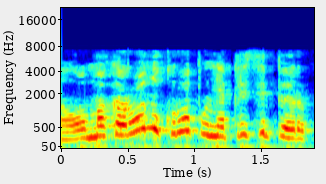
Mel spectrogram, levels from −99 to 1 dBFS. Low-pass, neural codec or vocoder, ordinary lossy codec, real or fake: 7.2 kHz; none; AAC, 32 kbps; real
